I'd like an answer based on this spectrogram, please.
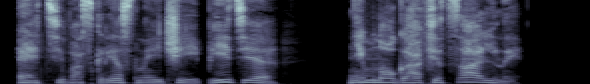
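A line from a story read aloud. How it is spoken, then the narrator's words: Nervous whisper. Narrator (Russian): нервно прошептал он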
